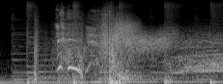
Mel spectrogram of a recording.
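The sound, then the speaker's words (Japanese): A ball is kicked during a kickball game, giving a sharp whack with a brief swishing follow-through, set against a steady tonal backdrop. “目を閉じて蹴った。それでもちゃんと前に飛んだ。”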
